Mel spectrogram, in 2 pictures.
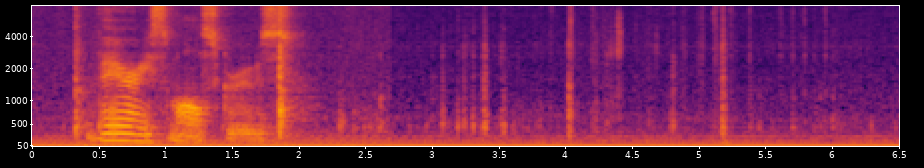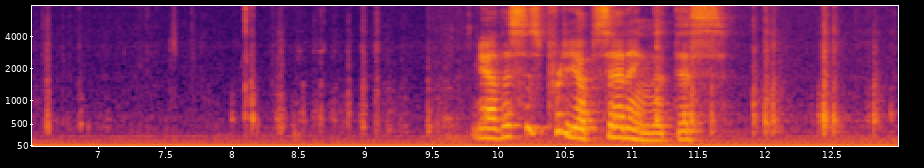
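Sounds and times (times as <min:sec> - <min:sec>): steady low hum: 0:00.0 - 0:13.0
drive casing being handled: 0:02.6 - 0:09.8.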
